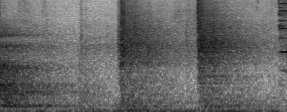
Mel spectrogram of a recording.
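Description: Two heavy thumps about half a second apart, footfalls on a wooden stage floor, each followed by a short echo.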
